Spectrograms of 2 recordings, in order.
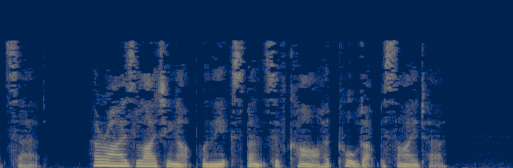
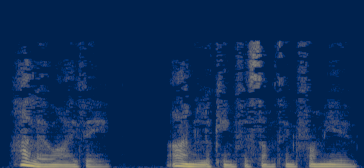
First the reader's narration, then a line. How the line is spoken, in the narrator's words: the figure had said in a smooth voice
